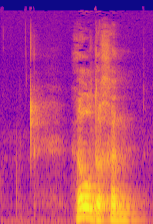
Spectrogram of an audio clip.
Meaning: to pay homage, honour
- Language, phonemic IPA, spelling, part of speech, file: Dutch, /ˈhʏldəɣə(n)/, huldigen, verb, Nl-huldigen.ogg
